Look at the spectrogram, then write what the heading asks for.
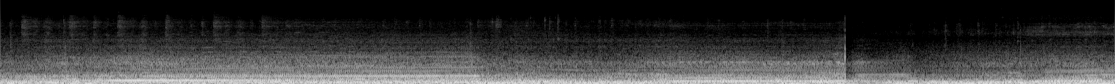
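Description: The Seat Leon Cupra 290's turbocharged 2.0-litre four-cylinder engine and tyre and road noise, heard from inside the cabin at high speed. The engine note drops in pitch about halfway as the car slows. About eight and a half seconds in there is a brief dip in the sound with a sharp click.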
